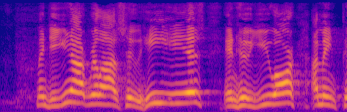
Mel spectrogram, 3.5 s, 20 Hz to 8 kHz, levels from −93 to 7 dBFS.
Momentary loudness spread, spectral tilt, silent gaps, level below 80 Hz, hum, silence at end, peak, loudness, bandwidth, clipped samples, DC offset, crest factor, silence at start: 9 LU; -5.5 dB/octave; none; -76 dBFS; none; 0 s; -4 dBFS; -20 LUFS; 7.6 kHz; under 0.1%; under 0.1%; 16 dB; 0.35 s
